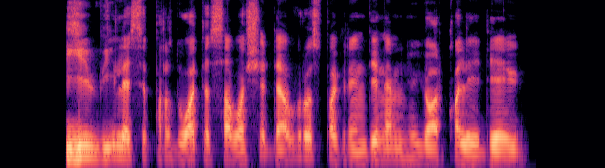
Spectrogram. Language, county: Lithuanian, Vilnius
